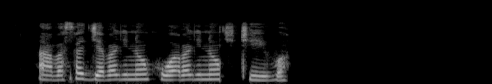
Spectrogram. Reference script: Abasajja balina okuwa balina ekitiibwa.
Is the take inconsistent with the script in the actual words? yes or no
no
